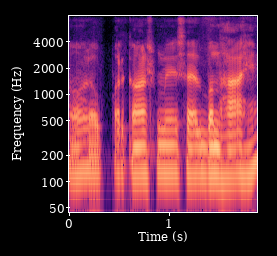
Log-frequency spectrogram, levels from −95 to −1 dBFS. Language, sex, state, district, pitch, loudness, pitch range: Chhattisgarhi, male, Chhattisgarh, Rajnandgaon, 125 Hz, -19 LUFS, 120-130 Hz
